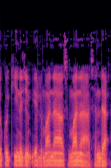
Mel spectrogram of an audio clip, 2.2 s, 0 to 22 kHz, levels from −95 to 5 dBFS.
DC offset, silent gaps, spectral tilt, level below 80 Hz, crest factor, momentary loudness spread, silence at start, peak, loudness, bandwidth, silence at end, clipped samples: under 0.1%; none; -6.5 dB/octave; -38 dBFS; 16 dB; 3 LU; 0 s; -6 dBFS; -23 LUFS; 10.5 kHz; 0.05 s; under 0.1%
